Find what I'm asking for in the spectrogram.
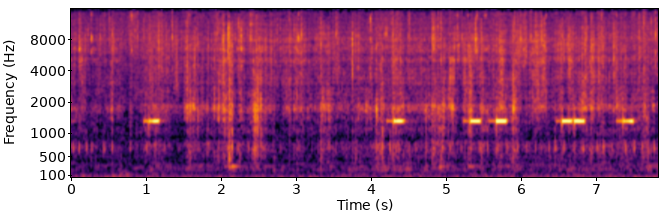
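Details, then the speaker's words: Nikola electric unicycle (84 V) climbing a first small test hill, with the alarm set to sound at 90 amps of motor current: short high beeps in irregular bursts over wind and motor hum; overcurrent warning beep. It later failed with blown MOSFETs. "every time you hear that that means there's ninety ninety amps as being pulsed through the motor and it's it's being stressed"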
